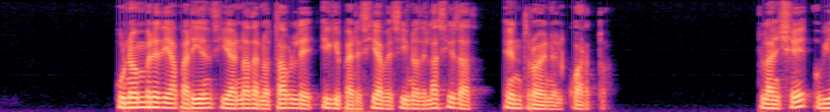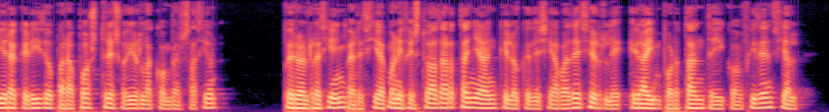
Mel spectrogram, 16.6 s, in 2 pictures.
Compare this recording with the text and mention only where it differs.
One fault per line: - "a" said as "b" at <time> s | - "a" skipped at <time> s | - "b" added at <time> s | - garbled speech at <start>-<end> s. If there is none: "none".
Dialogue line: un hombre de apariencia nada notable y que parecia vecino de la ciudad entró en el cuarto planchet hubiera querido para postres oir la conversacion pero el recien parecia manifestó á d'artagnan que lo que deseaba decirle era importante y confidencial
none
